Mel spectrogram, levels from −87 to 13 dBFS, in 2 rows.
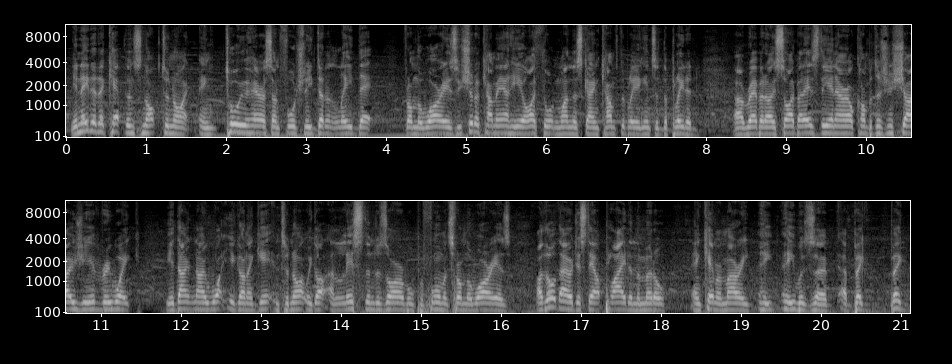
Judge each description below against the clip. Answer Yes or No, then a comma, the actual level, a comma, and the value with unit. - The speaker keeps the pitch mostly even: Yes, narrow, 1.8 semitones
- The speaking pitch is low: No, medium, 155 Hz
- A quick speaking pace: Yes, fast, 235 wpm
